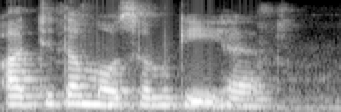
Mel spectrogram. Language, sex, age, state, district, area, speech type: Punjabi, female, 45-60, Punjab, Ludhiana, urban, read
